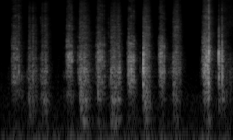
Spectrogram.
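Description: Scissors cutting down the middle of a sheet for a scrapbook album, about a dozen crisp close snips in an uneven rhythm with short pauses between.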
